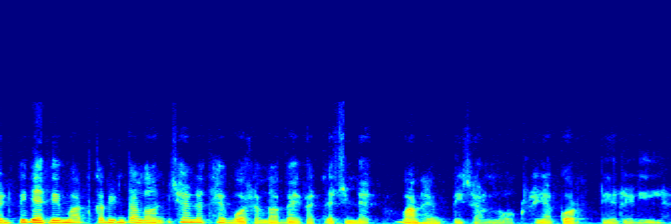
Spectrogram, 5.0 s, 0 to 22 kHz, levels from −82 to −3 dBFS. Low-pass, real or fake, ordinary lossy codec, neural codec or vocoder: 14.4 kHz; fake; Opus, 16 kbps; vocoder, 44.1 kHz, 128 mel bands, Pupu-Vocoder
